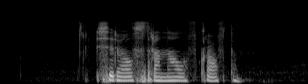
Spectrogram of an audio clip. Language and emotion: Russian, neutral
